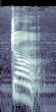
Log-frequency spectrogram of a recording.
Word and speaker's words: don't: In American English, often times a T at the end of words will be cut off. We call this a stopped T because your mouth is making that shape. Don't. My tongue is at the top of my mouth trying to make that T shape, but there's no puff of air that comes out.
